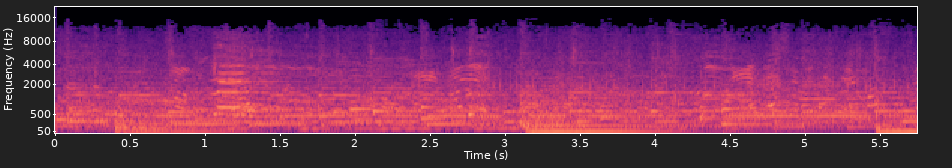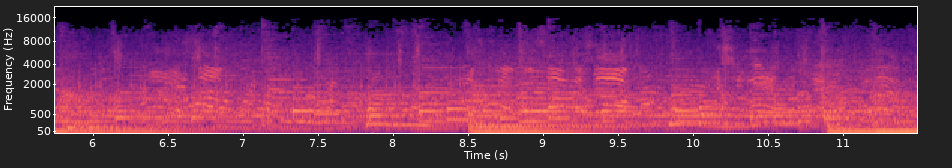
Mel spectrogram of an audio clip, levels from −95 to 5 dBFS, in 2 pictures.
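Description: From 2.38 s to 8.76 s a train of clicks ticks over the sound at an irregular pace averaging 11.4 per second, roughly seventy in all. The pulses share one shape, peak a few dB above the signal, and persist through pauses, likely from electrical interference or a struggling interface.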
